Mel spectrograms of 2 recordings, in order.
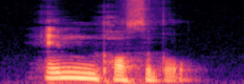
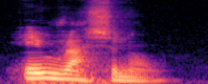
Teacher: because it is difficult to say in before words that do not begin with an alveolar sound the in has changed to match the first sound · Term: assimilation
